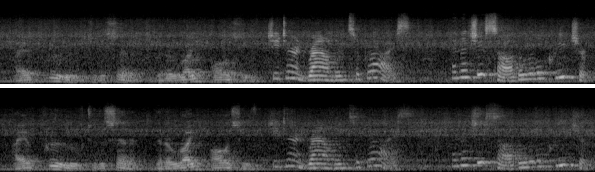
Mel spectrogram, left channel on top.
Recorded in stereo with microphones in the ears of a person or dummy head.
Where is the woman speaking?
40° left (ahead or behind), 1.5 m.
